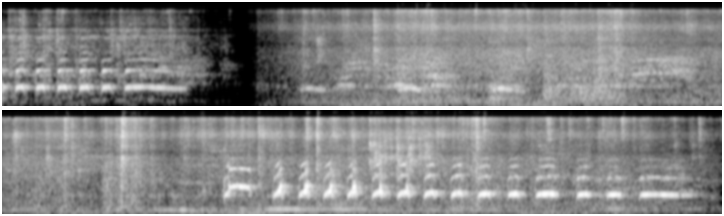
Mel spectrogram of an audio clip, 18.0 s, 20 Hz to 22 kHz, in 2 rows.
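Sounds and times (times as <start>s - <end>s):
dove cooing: 0.0s - 2.4s, 3.7s - 6.8s, 11.6s - 18.0s.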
